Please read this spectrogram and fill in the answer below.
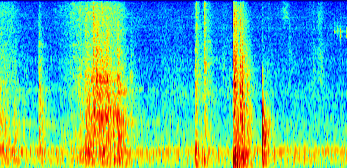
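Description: A metal cake pan is set on an oven rack, and the rack slides in with a soft scrape. The oven door then shuts with a louder pair of knocks about three seconds in.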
